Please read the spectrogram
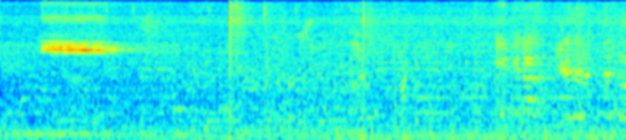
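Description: A referee's whistle blown briefly, then two sharp slaps of a volleyball being hit, a little over a second apart, as play restarts with a serve and a return. Crowd chatter and a low steady hum run underneath.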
